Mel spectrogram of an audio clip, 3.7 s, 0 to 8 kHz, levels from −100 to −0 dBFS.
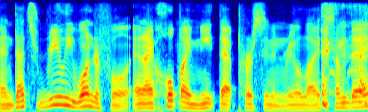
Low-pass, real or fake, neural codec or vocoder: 7.2 kHz; fake; vocoder, 22.05 kHz, 80 mel bands, Vocos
